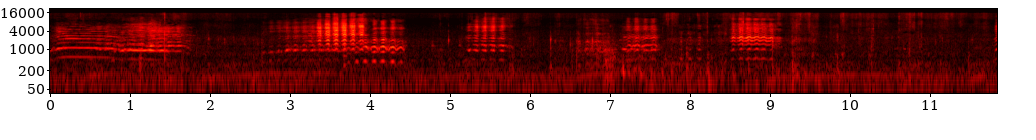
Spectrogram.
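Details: Several lambs give quavering bleats, some high and harsh, others softer, arriving in short bursts every second or two over a faint low hum.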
